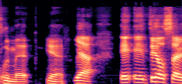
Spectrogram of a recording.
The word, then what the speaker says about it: Lumet: Like, it's very I always say Lumet because I always think it's LeMay, but I think it's not pronounced that way. I think it's Lumet.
